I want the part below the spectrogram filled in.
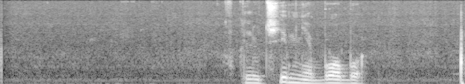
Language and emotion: Russian, neutral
